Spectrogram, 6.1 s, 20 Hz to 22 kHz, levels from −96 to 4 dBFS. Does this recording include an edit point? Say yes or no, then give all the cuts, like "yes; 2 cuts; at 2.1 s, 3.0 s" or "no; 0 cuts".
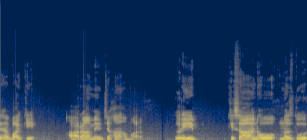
yes; 1 cut; at 3.3 s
